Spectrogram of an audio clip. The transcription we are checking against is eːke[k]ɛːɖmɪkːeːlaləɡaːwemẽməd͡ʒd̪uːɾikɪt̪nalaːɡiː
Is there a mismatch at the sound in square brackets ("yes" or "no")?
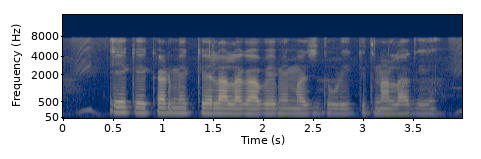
no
